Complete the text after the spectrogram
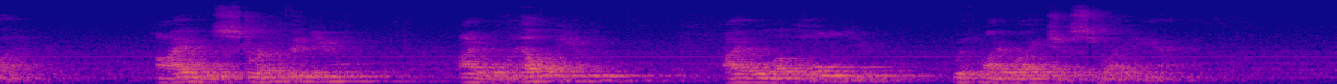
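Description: A man speaks or chants slowly through a microphone in a large echoing hall.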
